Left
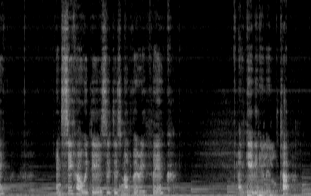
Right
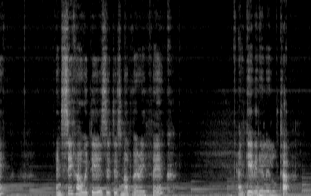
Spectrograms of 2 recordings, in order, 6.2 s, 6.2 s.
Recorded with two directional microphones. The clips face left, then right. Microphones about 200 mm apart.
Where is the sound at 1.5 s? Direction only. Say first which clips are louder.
Right 3 dB; 20° right (ahead or behind).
